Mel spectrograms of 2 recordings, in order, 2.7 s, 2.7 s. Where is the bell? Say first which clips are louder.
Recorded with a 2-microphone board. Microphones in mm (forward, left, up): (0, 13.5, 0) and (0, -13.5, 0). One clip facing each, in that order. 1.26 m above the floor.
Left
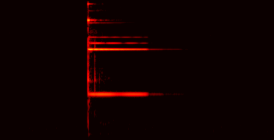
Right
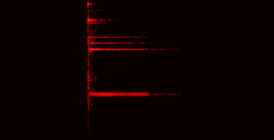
Left 17 dB; 70° left (ahead or behind), 0.8 m.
